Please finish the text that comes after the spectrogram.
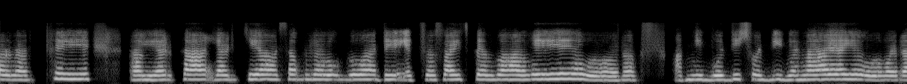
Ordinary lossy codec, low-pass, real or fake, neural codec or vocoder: none; 7.2 kHz; fake; codec, 16 kHz, 0.5 kbps, FreqCodec, smaller model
